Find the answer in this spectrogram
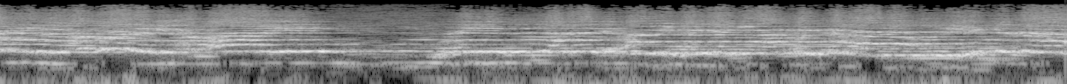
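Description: A vocal trio singing a Moroccan song together, the voices gliding through long sung phrases. The music dips briefly about three and a half seconds in, then swells back.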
